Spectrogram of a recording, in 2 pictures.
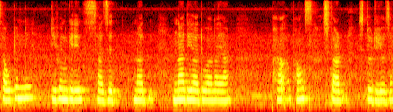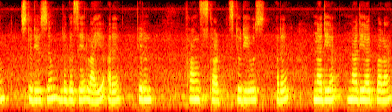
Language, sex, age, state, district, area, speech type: Bodo, female, 30-45, Assam, Kokrajhar, rural, read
